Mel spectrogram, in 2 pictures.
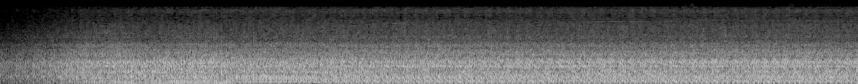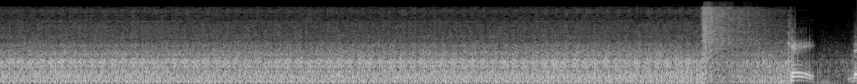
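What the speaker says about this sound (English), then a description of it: "I'm going to press on the accelerator to build the air again" A heavy truck's engine is held at raised revs to build air brake pressure during a CDL inspection, giving a loud, close, steady diesel roar with a sharp burst of air near the end.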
